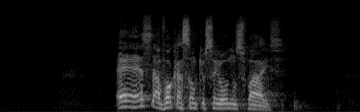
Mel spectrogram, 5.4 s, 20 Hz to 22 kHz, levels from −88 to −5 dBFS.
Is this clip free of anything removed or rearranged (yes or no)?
yes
